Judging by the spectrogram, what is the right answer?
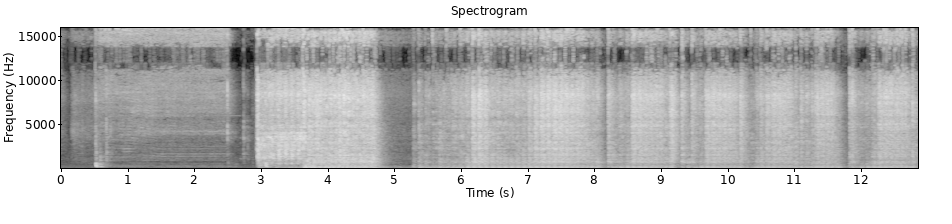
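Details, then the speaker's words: MK1 VW Rabbit with freshly swapped 2.5L 5-cylinder 07K engine, first runs: engine catches and flares, then revs sag and recover unevenly instead of settling, dying and coming back; owners suspect a large vacuum leak: hunting idle. "It sounds like it has a giant vacuum leak. Yeah, it's like cuz cuz it dies and then it like comes back."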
